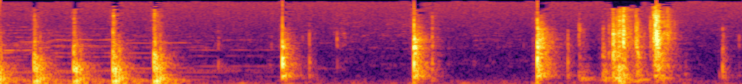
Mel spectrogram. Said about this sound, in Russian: Скоро бедняки стали все чаще стучаться в двери к Мюллерам и просить о помощи. Потом начали стучать и соседи.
